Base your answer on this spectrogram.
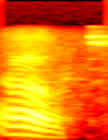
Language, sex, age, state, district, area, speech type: Bodo, male, 45-60, Assam, Chirang, urban, conversation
